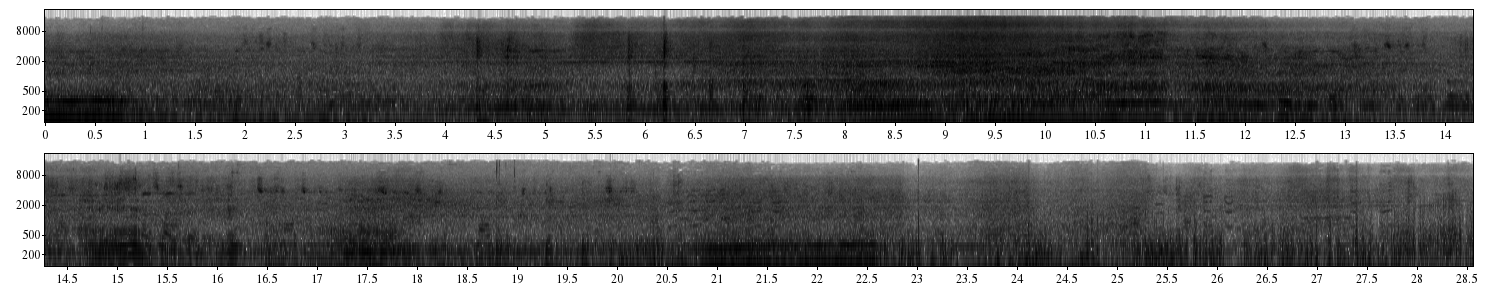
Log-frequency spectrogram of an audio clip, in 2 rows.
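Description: Land Rover Defender 90's Td5 five-cylinder turbodiesel driven hard on a dirt track, its pitch rising and dropping back several times as it accelerates and lifts off. A louder rush of noise comes about nine to eleven seconds in.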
